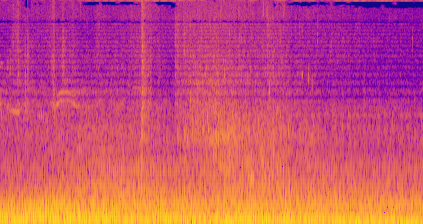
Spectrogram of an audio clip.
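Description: A steady, deep rumble, a dramatic sound effect.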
